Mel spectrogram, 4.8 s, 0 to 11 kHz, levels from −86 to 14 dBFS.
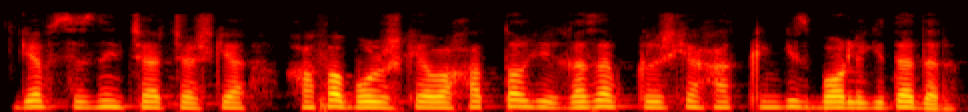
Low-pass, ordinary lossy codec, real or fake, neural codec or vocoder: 7.2 kHz; AAC, 48 kbps; real; none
